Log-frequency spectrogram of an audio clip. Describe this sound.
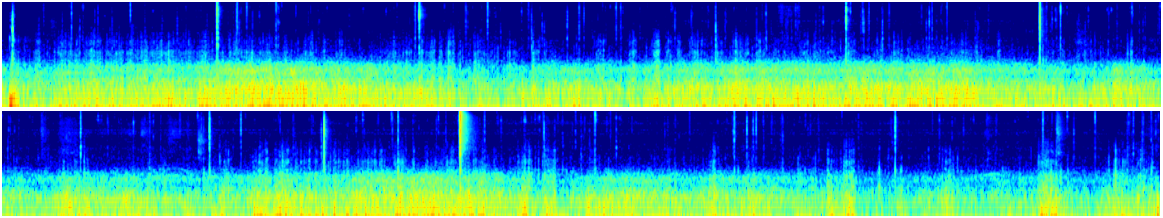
Fire Crackle with Roaring Chimney
A gentle log fire in a living room. Slight roar from chimney.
